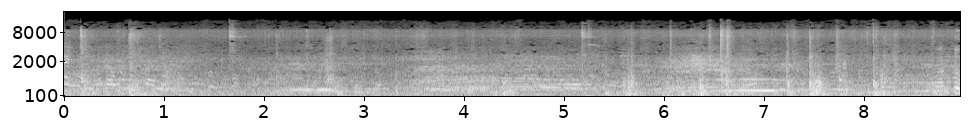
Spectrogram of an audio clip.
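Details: Cattle caught and stuck while being unloaded from a truck, giving drawn-out, low, harmonic moos in several bursts. Human voices talk over them throughout, with a steady background of vehicle and engine noise.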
